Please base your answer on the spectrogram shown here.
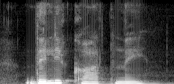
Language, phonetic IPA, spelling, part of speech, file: Ukrainian, [delʲiˈkatnei̯], делікатний, adjective, Uk-делікатний.ogg
- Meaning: 1. delicate, tactful (polite, considerate) 2. delicate (characterized by a fine structure) 3. delicate, sensitive (requiring careful handling) 4. delicate, fragile (susceptible to harm or damage)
